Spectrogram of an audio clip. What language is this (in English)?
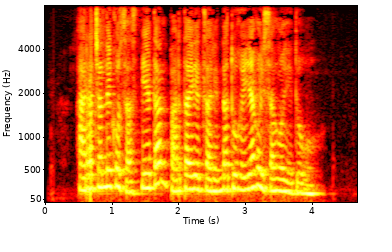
Basque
